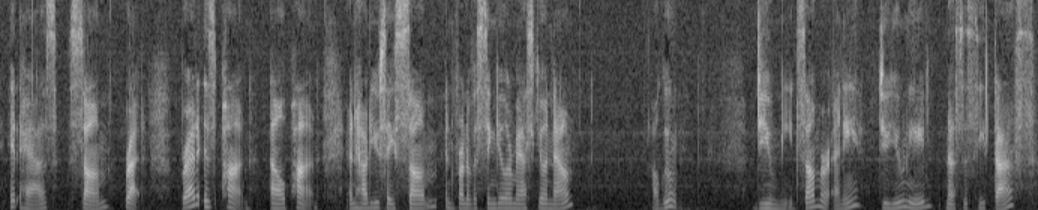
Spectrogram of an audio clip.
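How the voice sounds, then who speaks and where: A woman teacher walking students through Spanish grammar exercises step by step, patiently slowing down to sound out the example words. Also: fairly low pitch, pushed and bright, a little hiss or hum, rough recording. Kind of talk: classroom lesson explaining grammar.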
